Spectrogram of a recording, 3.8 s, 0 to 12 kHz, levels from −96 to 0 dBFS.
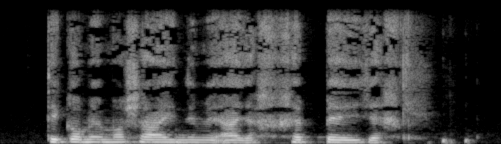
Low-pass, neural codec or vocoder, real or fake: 10.8 kHz; none; real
